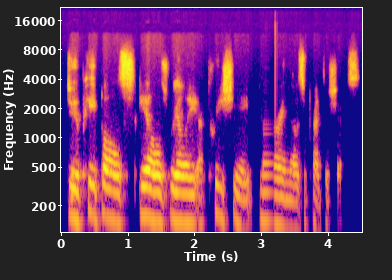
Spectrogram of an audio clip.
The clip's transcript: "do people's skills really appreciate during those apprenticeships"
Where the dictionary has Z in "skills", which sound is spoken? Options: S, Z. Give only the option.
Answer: Z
